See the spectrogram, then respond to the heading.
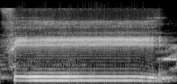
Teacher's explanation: اس کو کتنا کھینچیں گے؟ ایک الف کی مقدار لمبا کر کے پڑھیں گے، فا یا زیر فی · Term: یا مدہ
